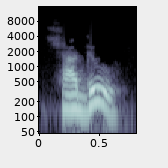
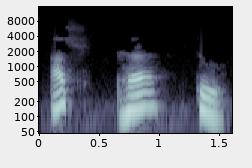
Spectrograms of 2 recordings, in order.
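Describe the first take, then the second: First: The word starts directly with the 'sh' sound. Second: The word starts with a vowel before 'sh'. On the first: The speaker calls it wrong. "Menghilangi hamzahnya asyhadu ... itu nggak boleh" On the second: The speaker calls it right. "padahal asyhadu"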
